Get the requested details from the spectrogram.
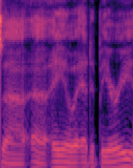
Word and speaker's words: Edebiri: I love the actress, Ayo Edebiri. Is that how you say her name? – Yep.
